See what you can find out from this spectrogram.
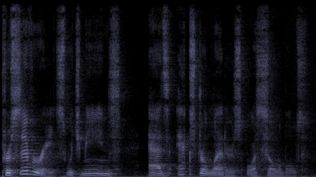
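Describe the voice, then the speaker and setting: Slow-paced man reading aloud, roomy sound. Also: fairly low pitch, big pitch swings, a bit bright. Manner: halting list-like delivery with ad-libbed comments. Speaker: reader of an educational book. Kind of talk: reading a textbook aloud with informal asides.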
